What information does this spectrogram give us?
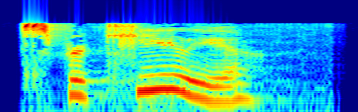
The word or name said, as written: sprekelia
